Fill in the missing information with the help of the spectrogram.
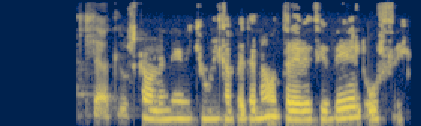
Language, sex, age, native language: Icelandic, female, 30-39, Icelandic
